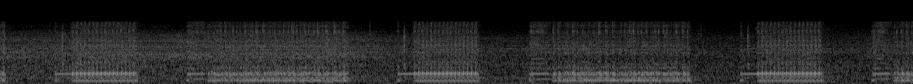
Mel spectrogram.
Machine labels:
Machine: slide rail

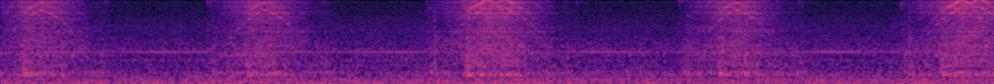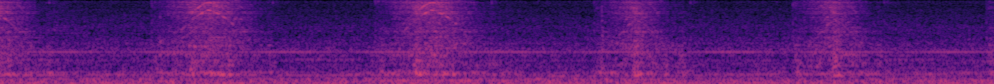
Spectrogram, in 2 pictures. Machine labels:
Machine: slide rail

